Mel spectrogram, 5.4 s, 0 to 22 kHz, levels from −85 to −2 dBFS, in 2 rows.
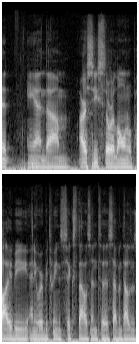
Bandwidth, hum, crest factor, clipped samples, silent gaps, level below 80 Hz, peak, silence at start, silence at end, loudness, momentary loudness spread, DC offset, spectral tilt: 15 kHz; none; 18 dB; under 0.1%; none; -28 dBFS; -2 dBFS; 0 s; 0 s; -20 LUFS; 8 LU; under 0.1%; -6 dB/octave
